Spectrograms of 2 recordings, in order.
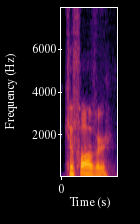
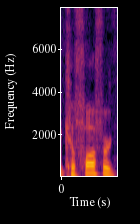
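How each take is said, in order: First: "Kefauver" said with a clear v, kuh-FAW-ver; corrected pronunciation. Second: "Kefauver" said with f for v, kuh-FAW-fer; slipped pronunciation. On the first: Host corrects himself on the committee's name, "Kefauver" as kuh-FAW-ver. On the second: Host slips on the committee's name, "Kefauver" as kuh-FAW-fer. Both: Real, not acted. Corrects own slip on the surname.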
